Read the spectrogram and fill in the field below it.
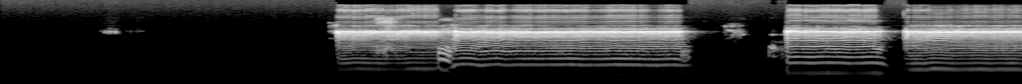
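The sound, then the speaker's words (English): A voice hums a hip-hop bass line in a loud, buzzy nasal tone: a sustained low note that steps down in pitch, a brief pause, then another low held note. No other voices or sounds join it. “That's the bass line.”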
